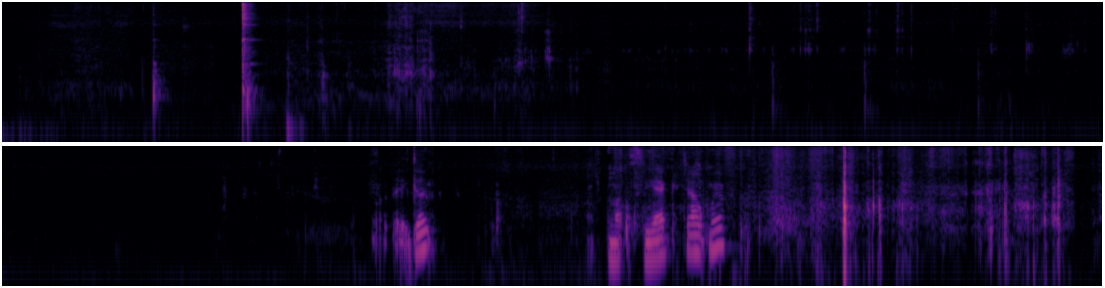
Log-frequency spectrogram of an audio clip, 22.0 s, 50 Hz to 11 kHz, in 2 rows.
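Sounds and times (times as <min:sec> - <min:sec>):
eggshell crackling: 0:03.4 - 0:11.3.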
